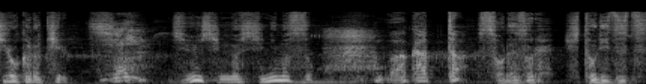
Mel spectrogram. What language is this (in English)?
Japanese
